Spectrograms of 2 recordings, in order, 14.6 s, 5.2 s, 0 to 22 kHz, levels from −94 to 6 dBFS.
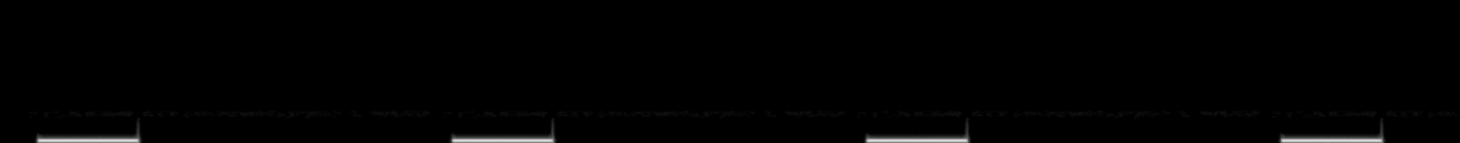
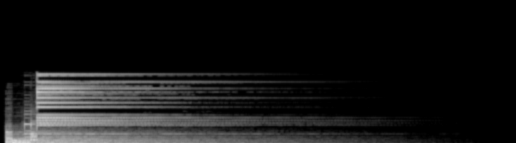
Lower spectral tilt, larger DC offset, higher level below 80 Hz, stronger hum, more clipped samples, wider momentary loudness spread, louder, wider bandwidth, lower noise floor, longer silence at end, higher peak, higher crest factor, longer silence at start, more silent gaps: first, -10.5 dB/octave vs -3 dB/octave; neither; second, -78 dBFS vs -30 dBFS; neither; neither; second, 8 LU vs 24 LU; first, -8 LUFS vs -15 LUFS; second, 0.6 kHz vs 11.5 kHz; about the same, under -90 dBFS vs -90 dBFS; second, 0.8 s vs 3.3 s; about the same, -2 dBFS vs 0 dBFS; second, 8 dB vs 22 dB; first, 0.4 s vs 0.05 s; first, 4.31-4.43 s, 8.46-8.57 s, 12.60-12.71 s vs none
